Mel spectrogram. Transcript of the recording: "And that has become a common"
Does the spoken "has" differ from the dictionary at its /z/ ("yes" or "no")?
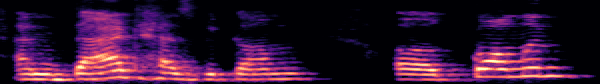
no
